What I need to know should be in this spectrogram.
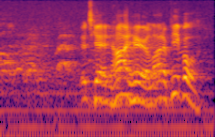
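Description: A young man sings into a microphone over loudspeakers.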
